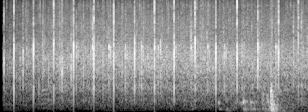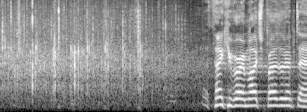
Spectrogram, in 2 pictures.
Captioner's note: applause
